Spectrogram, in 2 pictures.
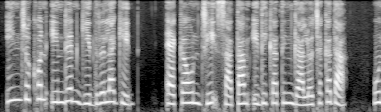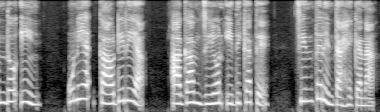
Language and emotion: Santali, sad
